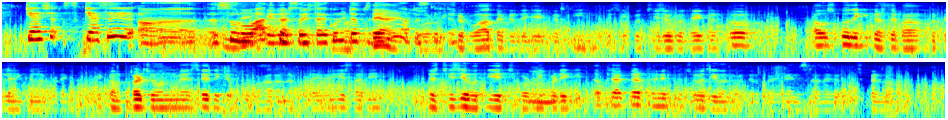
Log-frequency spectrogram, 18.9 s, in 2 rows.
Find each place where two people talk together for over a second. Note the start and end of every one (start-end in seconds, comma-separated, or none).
2.4-4.4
